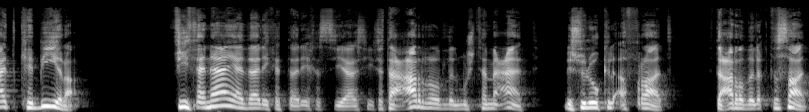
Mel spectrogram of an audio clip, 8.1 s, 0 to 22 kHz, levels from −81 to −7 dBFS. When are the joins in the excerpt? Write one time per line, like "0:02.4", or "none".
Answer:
none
